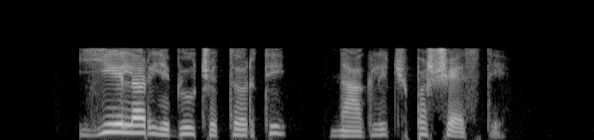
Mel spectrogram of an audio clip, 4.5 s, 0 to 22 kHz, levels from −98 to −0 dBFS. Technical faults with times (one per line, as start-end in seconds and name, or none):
none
